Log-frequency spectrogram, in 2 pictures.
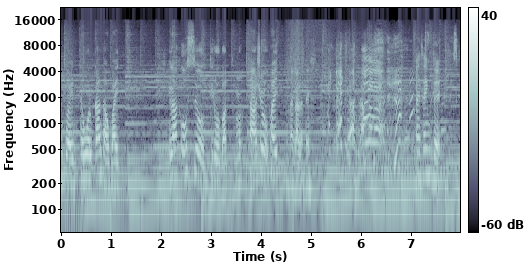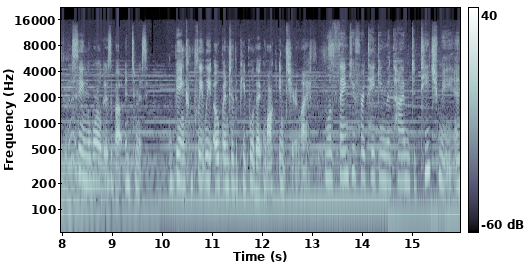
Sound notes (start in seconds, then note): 5.2 laughter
